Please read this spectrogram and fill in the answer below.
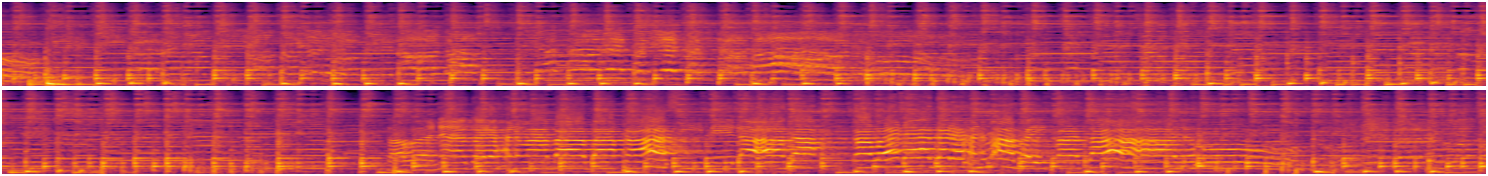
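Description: Wedding folk song (lokgeet): a voice singing over a held drone and a fast, steady beat of hand percussion. The voice drops out for several seconds in the middle, leaving the drone and beat, then comes back.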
